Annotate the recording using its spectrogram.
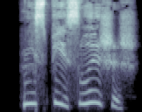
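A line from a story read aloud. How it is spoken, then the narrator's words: Exclaim. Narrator (Russian): воскликнула Энея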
